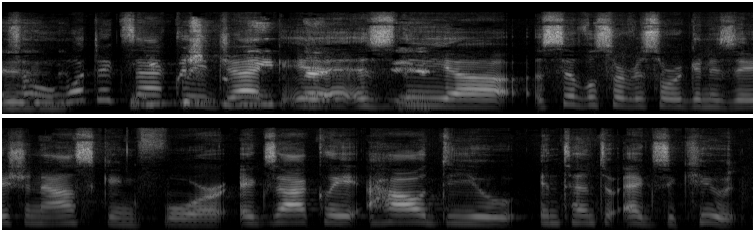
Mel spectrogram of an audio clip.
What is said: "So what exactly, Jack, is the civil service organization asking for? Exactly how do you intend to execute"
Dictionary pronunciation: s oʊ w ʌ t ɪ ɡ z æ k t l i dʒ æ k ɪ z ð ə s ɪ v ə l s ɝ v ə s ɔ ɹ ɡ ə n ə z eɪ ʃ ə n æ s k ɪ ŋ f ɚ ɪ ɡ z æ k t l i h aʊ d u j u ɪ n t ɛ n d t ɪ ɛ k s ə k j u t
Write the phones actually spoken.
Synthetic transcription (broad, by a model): s oʊ w ʌ t ɪ ɡ z æ k t l i dʒ æ k ɪ z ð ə s ɪ v l s ɝ v ə s ɔ ɹ ɡ ə n ə z eɪ ʃ ə n æ s k ɪ ŋ f ɚ ɪ ɡ z æ k t l i h aʊ d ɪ j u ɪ n t ɛ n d t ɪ ɛ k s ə k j u t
